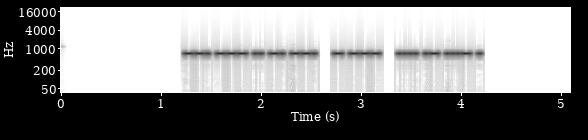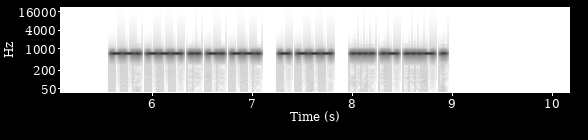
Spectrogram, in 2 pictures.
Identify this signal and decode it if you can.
Morse code, heard as a keyed tone, about 44 wpm, 700 Hz. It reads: GOING TO HAVE GOING TO HAVE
